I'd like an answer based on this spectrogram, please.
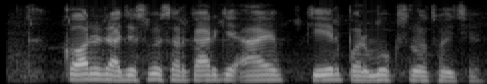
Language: Maithili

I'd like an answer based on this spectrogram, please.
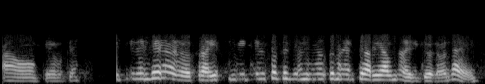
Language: Malayalam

